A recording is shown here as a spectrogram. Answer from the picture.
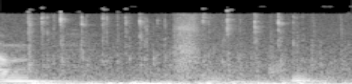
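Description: Typing on a laptop keyboard: a run of light key clicks over a steady low rumble.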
